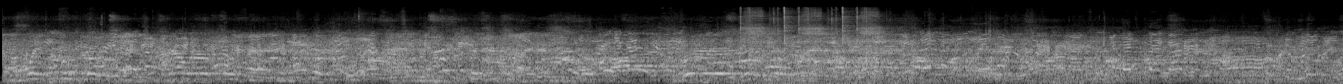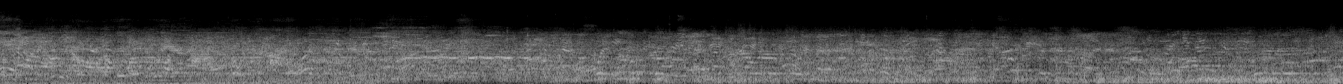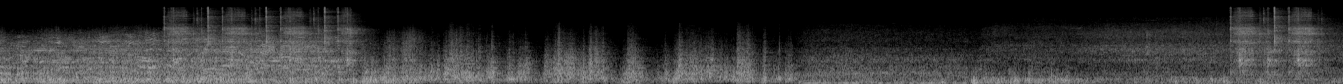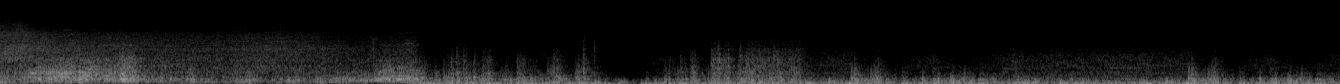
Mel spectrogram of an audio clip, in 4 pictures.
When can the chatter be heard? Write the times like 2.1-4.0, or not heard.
0.0-30.4.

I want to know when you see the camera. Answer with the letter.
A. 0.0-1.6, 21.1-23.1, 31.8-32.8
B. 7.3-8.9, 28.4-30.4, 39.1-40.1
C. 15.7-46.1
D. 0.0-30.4
B.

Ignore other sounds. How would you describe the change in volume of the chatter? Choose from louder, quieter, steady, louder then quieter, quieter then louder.
quieter.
